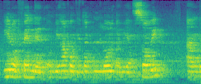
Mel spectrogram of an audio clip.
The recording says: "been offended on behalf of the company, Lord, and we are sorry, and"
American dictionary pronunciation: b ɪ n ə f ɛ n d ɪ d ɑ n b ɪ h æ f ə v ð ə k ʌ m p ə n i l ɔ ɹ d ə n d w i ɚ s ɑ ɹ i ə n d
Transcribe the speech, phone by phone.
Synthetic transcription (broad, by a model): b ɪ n ə f ɛ n d ɪ d ɑ n b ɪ h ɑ f ə v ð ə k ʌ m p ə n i l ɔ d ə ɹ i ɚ s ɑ i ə n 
